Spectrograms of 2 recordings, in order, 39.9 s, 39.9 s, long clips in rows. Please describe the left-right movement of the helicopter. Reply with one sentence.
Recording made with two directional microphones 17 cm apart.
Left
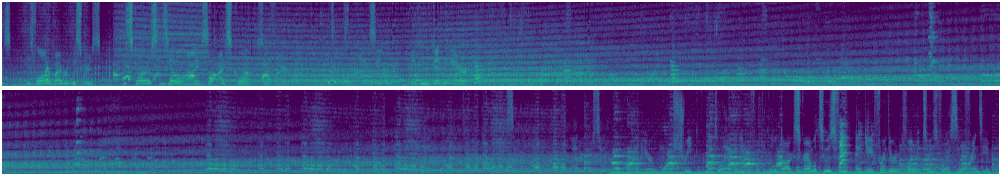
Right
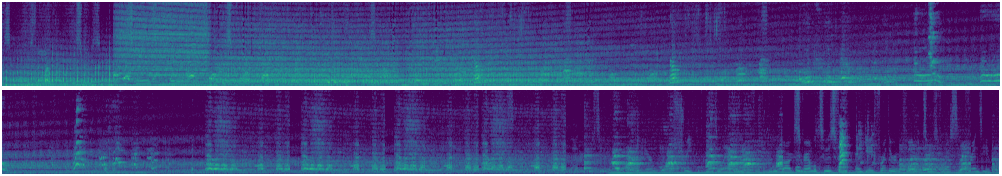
You can hear the helicopter move to the left.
